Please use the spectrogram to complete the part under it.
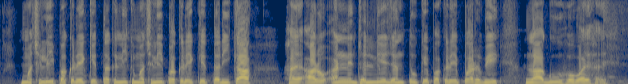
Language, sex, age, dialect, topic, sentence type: Magahi, male, 18-24, Southern, agriculture, statement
